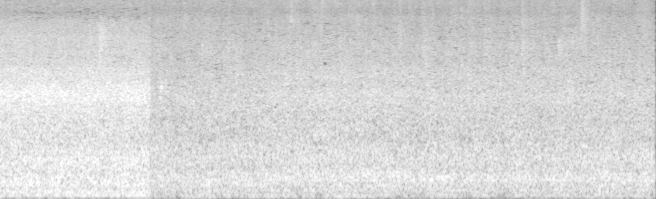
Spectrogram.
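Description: Gas stove burner hissing steadily under a stack of charcoal briquettes, cutting off sharply about a second and a half in; after that, a steady patter of rain.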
